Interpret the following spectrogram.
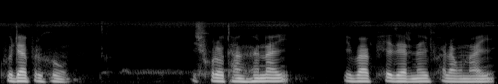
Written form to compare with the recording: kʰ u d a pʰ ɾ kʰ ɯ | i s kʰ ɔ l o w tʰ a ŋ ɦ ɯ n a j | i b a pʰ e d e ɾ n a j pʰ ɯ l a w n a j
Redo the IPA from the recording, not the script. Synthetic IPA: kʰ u d a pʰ ɾ kʰ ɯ | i s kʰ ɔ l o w tʰ a ŋ ɦ ɯ n a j | i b a pʰ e d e ɾ n a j pʰ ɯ l a w n a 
